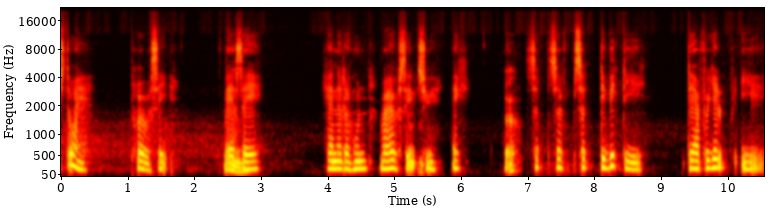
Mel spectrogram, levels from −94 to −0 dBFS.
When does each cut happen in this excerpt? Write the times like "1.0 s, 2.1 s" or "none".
5.7 s, 6.9 s, 8.0 s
